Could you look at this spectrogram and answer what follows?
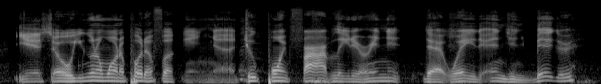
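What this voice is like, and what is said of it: Imitates another person's voice. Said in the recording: “your other voice ... your Jay Leno”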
